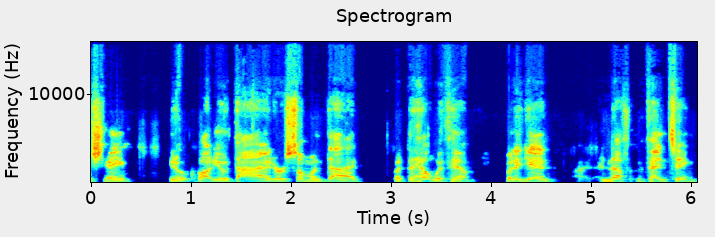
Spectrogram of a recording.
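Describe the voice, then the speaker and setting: A high-pitched man with music in the background. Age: 60s. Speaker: sports show panelist. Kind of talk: casual chat. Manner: halting, repetitive.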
